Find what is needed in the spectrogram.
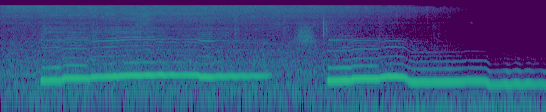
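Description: A woman humming a slow, simple tune of held notes that move in small steps, in two phrases: the first begins about a second in, and after a short break the second starts past the halfway point and steps downward.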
